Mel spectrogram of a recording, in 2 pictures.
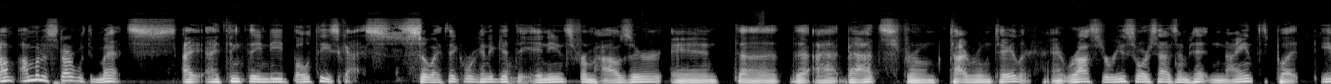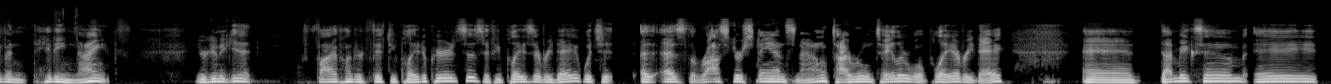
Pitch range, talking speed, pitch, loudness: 105-130 Hz, 170 wpm, 120 Hz, -17 LUFS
